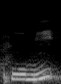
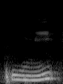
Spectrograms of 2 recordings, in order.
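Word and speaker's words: ภูมิ: Is right Pumi, okay, Pumi, but we don't pronounce Pumi, we read Pum, like the word Suvarnabhumi.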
